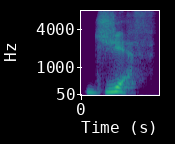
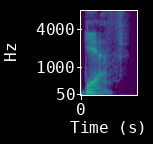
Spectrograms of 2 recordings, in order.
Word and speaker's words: GIF: Like is it GIF or GIF? What's the pronunciation? All right. Like I got so much heat for this. The creator of it says it's GIF.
